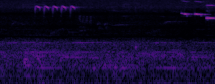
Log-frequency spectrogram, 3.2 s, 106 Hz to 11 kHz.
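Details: Great tit in a garden in Weener, East Frisia, far northwest Germany, April 2021: a quick run of five high, thin, evenly spaced notes, followed by fainter lower notes and a brief chirp from another bird near the end.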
